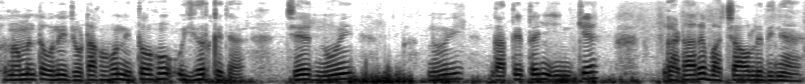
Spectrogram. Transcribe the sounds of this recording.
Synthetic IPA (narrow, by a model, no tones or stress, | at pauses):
unamɛnt̪ɛɔnid͡ʒɔʈakɔ̃ɦɔ̃nit̪ɔ̃ʔɦɔ̃ʔujɦəɾkəɲa | d͡ʒɛnuj | nujɡat̪ɛt̪əɲiɲkɛ | ɡaɖaʔɾɛbət͡ʃawlɛd̪iɲa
